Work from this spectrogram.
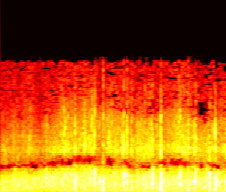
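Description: A church congregation applauds warmly during a sermon, a dense, steady wash of many hands clapping together, fairly close and sustained throughout.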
